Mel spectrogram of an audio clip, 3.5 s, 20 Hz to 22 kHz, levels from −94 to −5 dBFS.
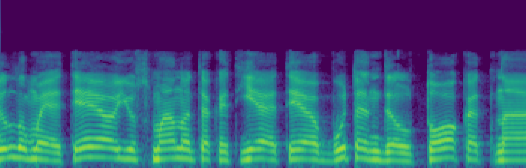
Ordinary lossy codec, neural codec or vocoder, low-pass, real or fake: MP3, 64 kbps; none; 7.2 kHz; real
